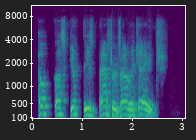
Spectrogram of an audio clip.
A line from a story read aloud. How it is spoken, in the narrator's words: yelled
